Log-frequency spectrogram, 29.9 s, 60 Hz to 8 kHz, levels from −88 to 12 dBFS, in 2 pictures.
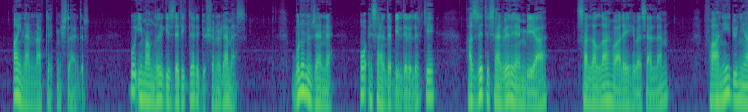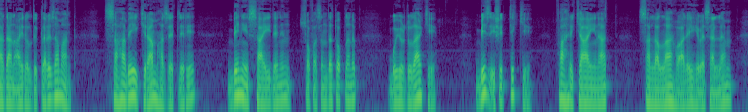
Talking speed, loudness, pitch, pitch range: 80 wpm, -19 LUFS, 95 Hz, 85-105 Hz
